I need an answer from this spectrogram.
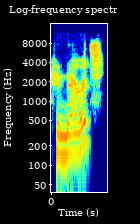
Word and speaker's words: Kinneret: I learned how to pronounce his camp today. It's Kinneret.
